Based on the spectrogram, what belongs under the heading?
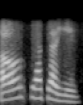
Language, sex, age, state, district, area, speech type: Hindi, female, 60+, Uttar Pradesh, Mau, rural, conversation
